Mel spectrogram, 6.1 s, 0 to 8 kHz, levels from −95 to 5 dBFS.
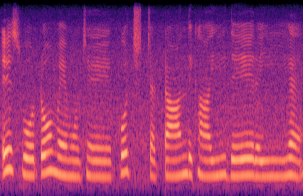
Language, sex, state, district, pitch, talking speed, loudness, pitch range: Hindi, female, Madhya Pradesh, Umaria, 215 Hz, 100 wpm, -16 LUFS, 205-230 Hz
